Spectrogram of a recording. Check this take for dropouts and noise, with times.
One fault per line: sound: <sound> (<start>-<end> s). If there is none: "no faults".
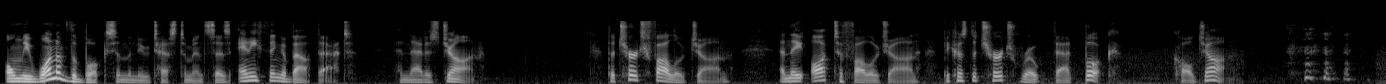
sound: laugh (12.9-13.7 s)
